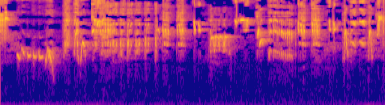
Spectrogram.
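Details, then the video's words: Training recording of orange-headed thrush ngerol song, rich in filler phrases. A mid-pitched whistled note that drops at the end opens a busy flow of chattering, buzzy and trilled phrases that runs without pause. "ANIS KEMBANG NGEROL FULL ISIAN EFEKTIF UNTUK MASTERAN ANIS KEMBANG BAHAN AGAR CEPAT GACOR"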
